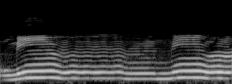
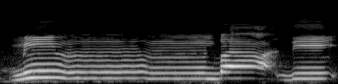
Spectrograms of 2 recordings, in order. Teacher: মিম, আপনি নাক ধরলেও গুন্না হবে, মুখ ধরলেও গুন্না হবে, মিম গুন্না হবেই। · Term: ইকফা গুন্না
